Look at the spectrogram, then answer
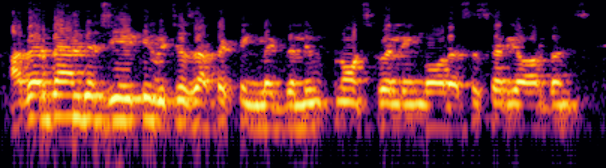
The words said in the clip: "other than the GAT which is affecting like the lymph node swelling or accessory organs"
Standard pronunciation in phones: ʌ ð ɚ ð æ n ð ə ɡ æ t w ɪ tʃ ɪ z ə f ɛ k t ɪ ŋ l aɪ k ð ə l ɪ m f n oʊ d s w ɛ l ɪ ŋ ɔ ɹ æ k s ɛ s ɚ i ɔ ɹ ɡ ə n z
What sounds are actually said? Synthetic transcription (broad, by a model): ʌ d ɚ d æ n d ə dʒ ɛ t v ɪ tʃ ɪ z ə f ɛ k t ɪ ŋ l aɪ k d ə l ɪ m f n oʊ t s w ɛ l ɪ ŋ ɔ ɹ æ s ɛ s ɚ i ɔ ɹ ɡ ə n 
